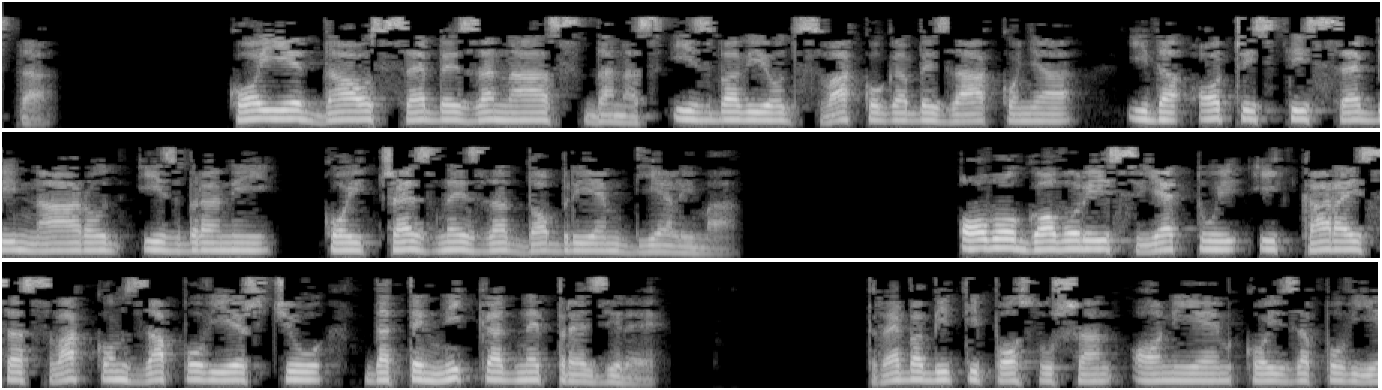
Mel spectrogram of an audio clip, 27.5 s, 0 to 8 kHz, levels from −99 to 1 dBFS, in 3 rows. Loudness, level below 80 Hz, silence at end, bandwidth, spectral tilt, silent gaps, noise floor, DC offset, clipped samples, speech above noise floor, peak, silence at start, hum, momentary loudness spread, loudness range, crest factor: -23 LUFS; -56 dBFS; 0 s; 5.8 kHz; -9.5 dB/octave; 0.40-1.50 s, 11.05-11.30 s, 14.14-15.53 s, 22.86-23.11 s, 23.18-23.22 s, 23.28-24.13 s; under -90 dBFS; under 0.1%; under 0.1%; over 68 dB; -8 dBFS; 0 s; none; 10 LU; 6 LU; 16 dB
